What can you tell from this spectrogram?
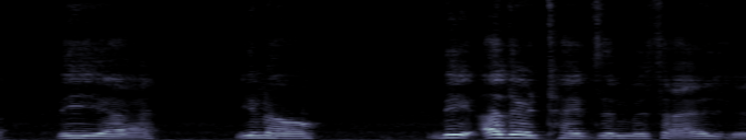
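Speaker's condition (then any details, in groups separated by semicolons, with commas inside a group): Cerebral palsy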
